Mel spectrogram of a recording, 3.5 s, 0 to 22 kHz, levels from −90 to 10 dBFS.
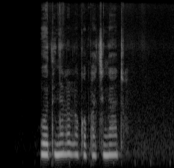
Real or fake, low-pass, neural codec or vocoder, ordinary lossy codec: real; none; none; none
